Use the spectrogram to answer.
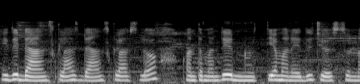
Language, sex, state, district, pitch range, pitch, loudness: Telugu, female, Telangana, Hyderabad, 185-210 Hz, 195 Hz, -16 LUFS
